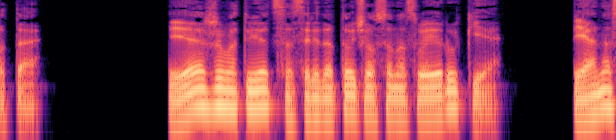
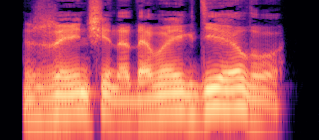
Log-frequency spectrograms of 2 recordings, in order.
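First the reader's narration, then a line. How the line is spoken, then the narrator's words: Growling. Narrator (Russian): рыкнул я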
